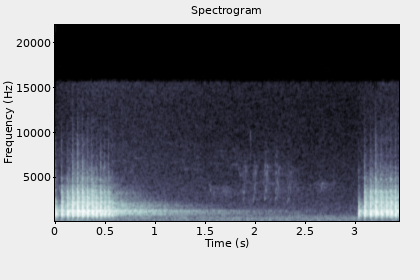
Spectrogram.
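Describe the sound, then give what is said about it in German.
A woodpecker drums on wood high in the treetops in two quick bursts of rapid knocks, each a fast, sharp rattle, separated by a few seconds of quiet with faint background sound. “Es ist ein dumpfes Klopfen, das die Anwesenheit eines wunderschönen Vogels verrät.”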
